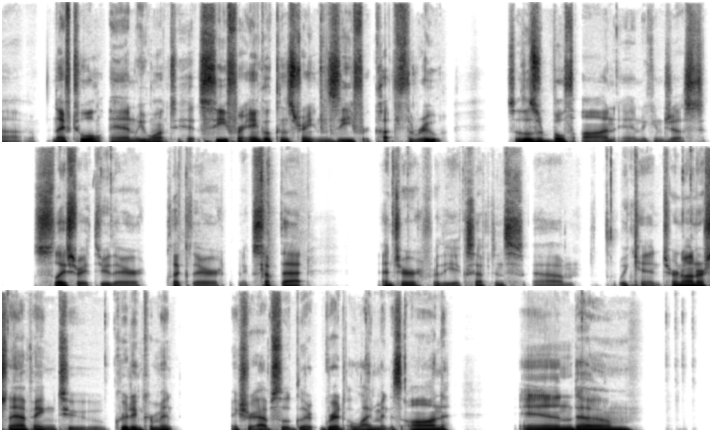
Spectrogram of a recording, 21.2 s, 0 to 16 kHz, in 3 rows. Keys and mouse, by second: 6.2-10.4 middle drag, 10.6 click, 11.1-13.8 middle drag, 13.8-15.4 drag, 17.8-19.9 drag, 20.8-21.2 drag.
